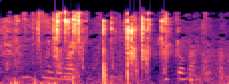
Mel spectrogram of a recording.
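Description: Metal jingling and clinking from a small dog's leash and collar hardware as the dog moves about, in a quick irregular cluster of small clinks.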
